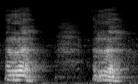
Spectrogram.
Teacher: We need to make a little vibration at the top going R, R.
